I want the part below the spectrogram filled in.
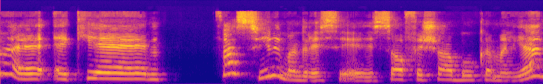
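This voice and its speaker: The speaker is a woman with a French accent and a high pitch. Her pitch swings very widely. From France. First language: French (speaking Portuguese). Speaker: nutritionist. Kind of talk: live stream talk. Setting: live stream. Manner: halting.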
